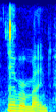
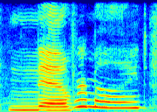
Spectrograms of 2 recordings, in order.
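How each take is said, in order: First: A quick, soft mumble to himself; muttered under breath. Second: Much higher and drawn out slowly; sing-song. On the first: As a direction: drop it away quietly. Caster corrects himself, muttering. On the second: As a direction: stretch it out like a singsong tune. Caster repeats correction, sing-song. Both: Real, not acted.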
